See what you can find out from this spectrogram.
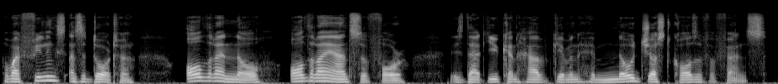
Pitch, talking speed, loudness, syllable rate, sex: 120 Hz, 210 wpm, -20 LUFS, 5.1 syllables/s, male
